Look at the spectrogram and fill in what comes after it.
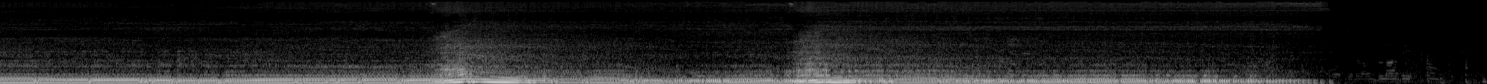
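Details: CA18DET-swapped JDM Mazda Miata: uneven lumpy idle with two quick throttle blips, struggling to hold revs before dying; rough idle.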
